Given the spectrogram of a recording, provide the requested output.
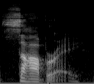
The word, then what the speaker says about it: Sabre: But at this time, the office believes that the company will be pronounced Sabre. – Which is a very interesting choice of pronunciation to say it's Sabre. It is spelled S-A-B-R-E.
